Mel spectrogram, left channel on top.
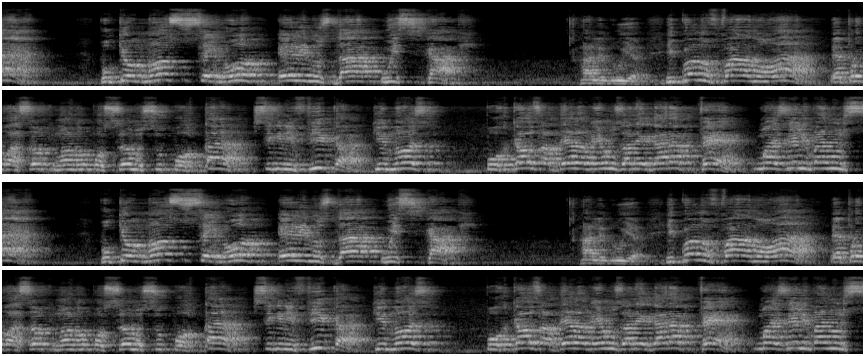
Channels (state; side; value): normal; both; correlation 0.56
